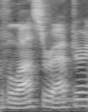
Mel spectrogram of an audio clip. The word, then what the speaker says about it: rVelociraptor: Welcome to Velociraptor Incorporated. The R is silent and we're not a palindrome.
